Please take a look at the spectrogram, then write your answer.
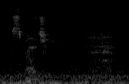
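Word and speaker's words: Smugy: One of them was my form master, Smeggy, as we called him. I spell the name so as to ensure the right pronunciation. The first syllable should rhyme exactly with fugue, though the white variant spelling was smuggy.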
